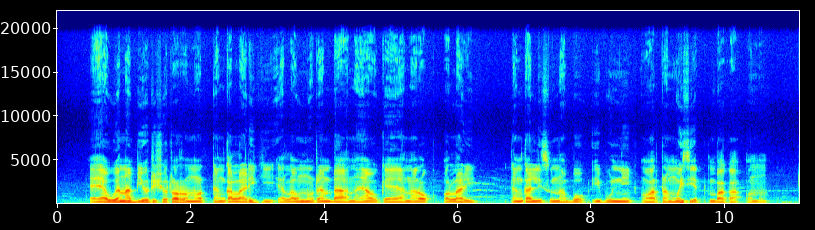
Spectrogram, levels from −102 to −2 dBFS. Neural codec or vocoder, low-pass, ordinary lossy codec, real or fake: none; 19.8 kHz; none; real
